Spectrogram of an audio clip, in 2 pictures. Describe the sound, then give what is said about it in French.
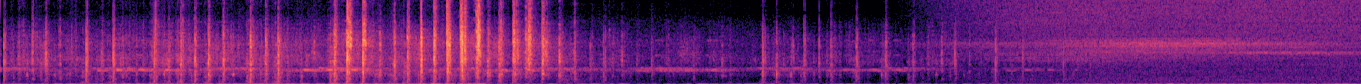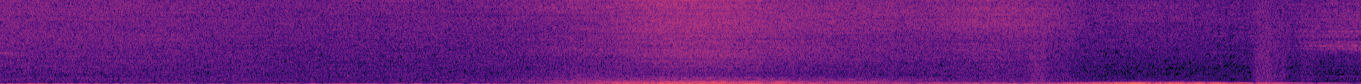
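A slowed-down recording of a moth recorded in the countryside: a loud, rapid train of fluttering wingbeat pulses for several seconds, then a quieter stretch, followed by deep droning hums that swell and fade. “Ça, c'est un papillon de nuit que j'ai enregistré à la campagne, puis j'ai ralenti.”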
